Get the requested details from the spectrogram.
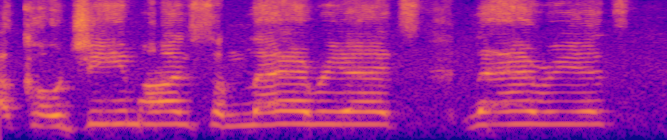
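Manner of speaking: slow, high-pitched, absent-minded repeating. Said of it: "He could do a good Homicide voice".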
